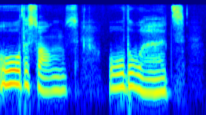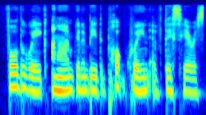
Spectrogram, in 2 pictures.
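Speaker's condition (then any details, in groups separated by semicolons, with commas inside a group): No condition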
